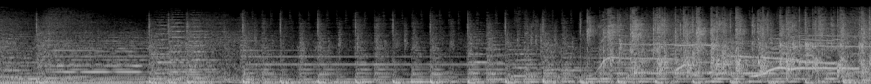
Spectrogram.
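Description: Sustained applause, a dense wash of claps at steady loudness for about nine seconds, mixed with ringing tonal sounds and a few high whistle-like notes near the end.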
